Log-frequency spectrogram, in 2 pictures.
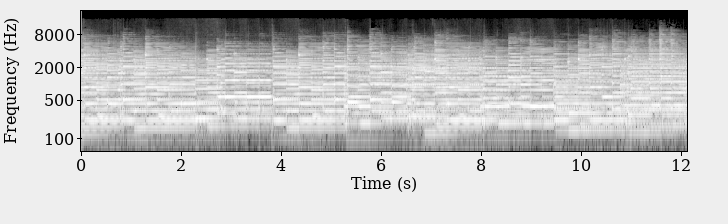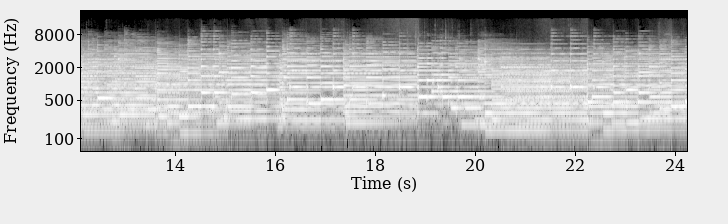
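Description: Kemble K131 upright piano played without pause, a flowing piece of overlapping chords and melody spread across bass and treble, with the sustain carrying notes into one another.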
